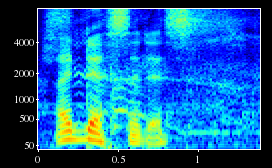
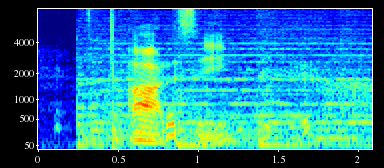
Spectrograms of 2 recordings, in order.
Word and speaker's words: Odyssey: I posted on his channel Assassin's Creed Odysseus. Say it right. Odyssey.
